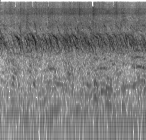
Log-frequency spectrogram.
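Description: A group of ducklings peeps steadily, with many thin, high, overlapping cheeps, some rising and some falling, over a low background rumble.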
